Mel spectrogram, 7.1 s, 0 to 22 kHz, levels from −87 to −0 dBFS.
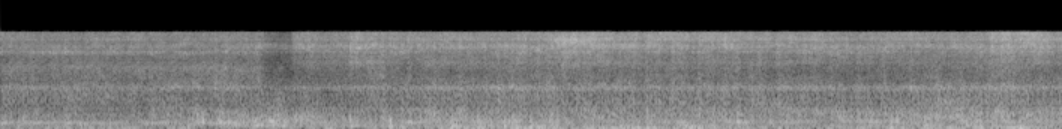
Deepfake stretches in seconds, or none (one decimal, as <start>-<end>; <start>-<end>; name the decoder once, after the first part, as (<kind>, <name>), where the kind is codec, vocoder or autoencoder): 0.0-7.1 (codec, SNAC)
